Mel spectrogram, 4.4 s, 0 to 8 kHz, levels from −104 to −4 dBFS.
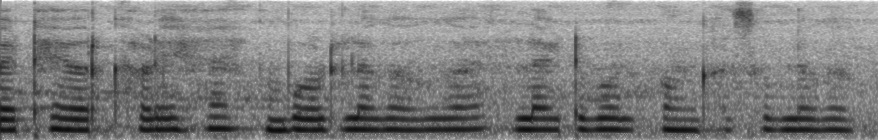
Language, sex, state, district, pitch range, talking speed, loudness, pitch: Hindi, female, Jharkhand, Garhwa, 230-235 Hz, 150 wpm, -17 LUFS, 230 Hz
